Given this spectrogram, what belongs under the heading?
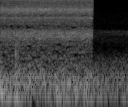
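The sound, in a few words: steam hissing out of Nesco smart canner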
